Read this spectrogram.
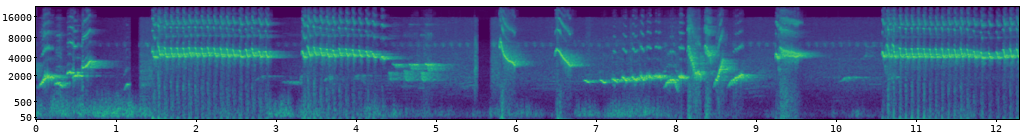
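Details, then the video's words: White-rumped shama singing in the morning: loud buzzy, high ringing bursts broken by quick upward and downward whistled sweeps and brief silences. "kicauan murai batu pagi hari cocok buat naikan emosi lawan"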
